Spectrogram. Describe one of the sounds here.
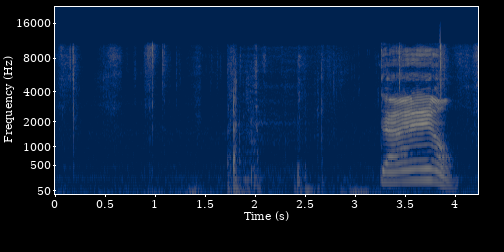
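A plastic wrapper crinkles as it is handled.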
